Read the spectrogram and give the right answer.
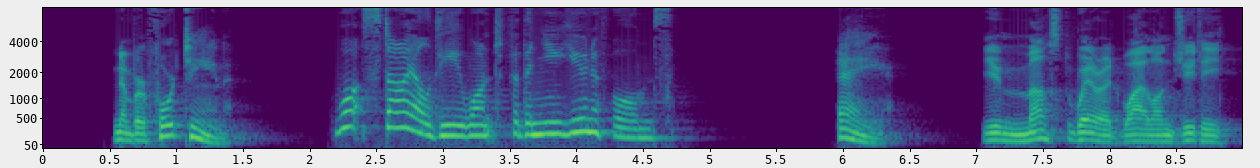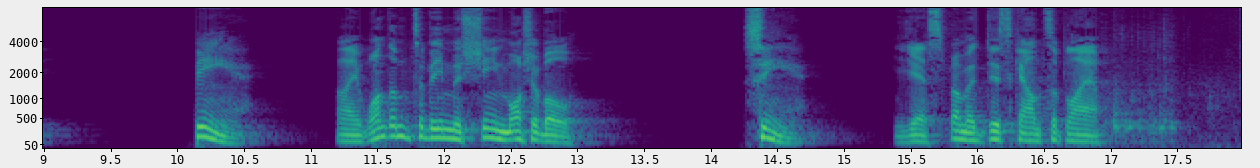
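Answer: B: I want them to be machine washable.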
